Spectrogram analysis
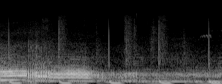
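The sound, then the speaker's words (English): Fast cars revving and speeding, driven by young people: a loud, continuous engine roar over a pulsing low rumble, with the drone easing slightly in level partway through. “That sound you hear, ladies and gentlemen, is young people in fast cars mixed with a little bit of stupidity.”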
